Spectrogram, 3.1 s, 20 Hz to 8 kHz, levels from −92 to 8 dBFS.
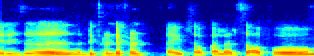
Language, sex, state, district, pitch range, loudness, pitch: English, female, Punjab, Kapurthala, 195-215 Hz, -16 LUFS, 205 Hz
